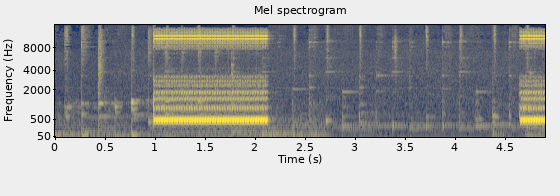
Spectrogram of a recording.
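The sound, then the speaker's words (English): Telephone ring tone while a call is being dialed: a loud, steady electronic tone with bright harmonics lasts about a second, then a second ring starts near the end. Faint clicks come before the first ring. “Dial him up.”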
